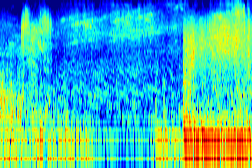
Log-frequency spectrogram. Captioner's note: cannons blasting; explosions booming; spacecraft whooshing; explosion booms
